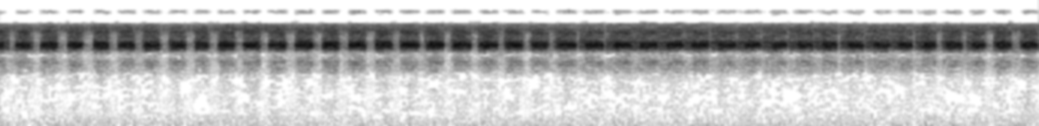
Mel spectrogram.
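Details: Cicadas in summer in Provence, southern France, producing a continuous shrill buzz beaten into quick regular pulses, around three each second, steady and unaccompanied.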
